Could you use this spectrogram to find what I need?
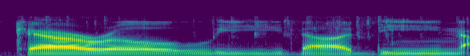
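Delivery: slow, low and quiet, stretching each syllable; drawn out while typing. Real, not acted. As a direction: sound the name out slowly as you type it. Typing a name to look up.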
